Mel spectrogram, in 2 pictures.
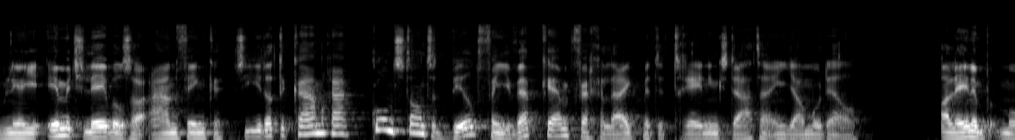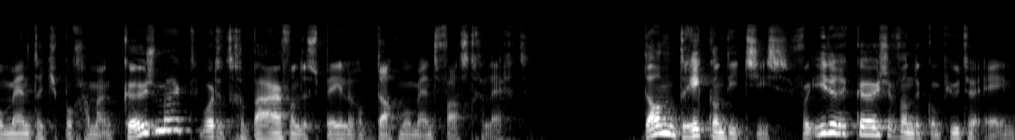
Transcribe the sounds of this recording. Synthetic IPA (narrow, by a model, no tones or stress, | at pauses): ʋɑnɪːɹjəʔɪmɪd͡ʒlejbəlˠzɑ̰wʔaːnvɪŋkəz̥ijədɑt̚dəkaːməraːkɔnstɑntɦəd̚bɪːlˠtfɑnjəʋɛp̚kɛmpfɛɹχəlɛjk̚tmɛt̚dətrejnɪŋzdaːtaːɪnjɔwmodɛlˠ | ɑlejnɔpətmomɛnt̚dɑtjə̥proχrɑma̰ə̰nkøɥzəmaːk̚tʋɔɹtɦətχəbaːɹvɑndəspejlərɔb̚dɑtmowmɛntfɑ̰stχəlɛ̰χt | d̥ɑndrikɔnditsḭsfʊːɹʔidərəkøɥzəvɑndəkɔmpjutə̰ɹʔḛjn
